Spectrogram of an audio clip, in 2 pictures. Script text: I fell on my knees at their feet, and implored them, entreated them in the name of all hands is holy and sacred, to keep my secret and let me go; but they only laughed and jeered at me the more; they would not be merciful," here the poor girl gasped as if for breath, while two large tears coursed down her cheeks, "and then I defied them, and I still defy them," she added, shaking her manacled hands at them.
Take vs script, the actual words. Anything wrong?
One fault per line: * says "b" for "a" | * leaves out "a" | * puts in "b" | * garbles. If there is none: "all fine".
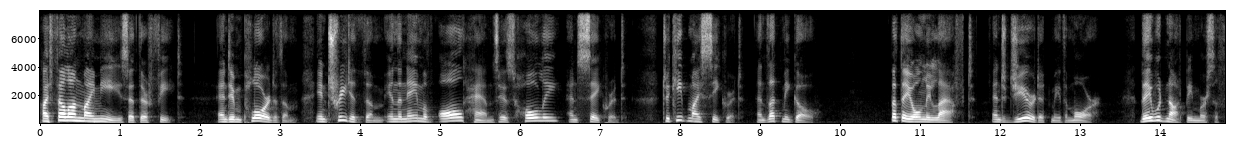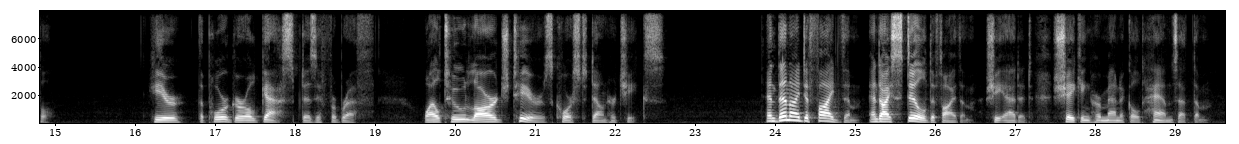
all fine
